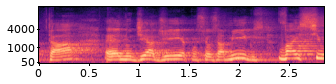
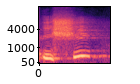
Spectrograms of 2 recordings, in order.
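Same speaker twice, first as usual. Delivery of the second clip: "Is she?" repeated much higher with a rising tune; high question tune; 10 semitones higher than usual. Shown as a demonstration. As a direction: ask "Is she?" again, lifting it high. ("Is she?" repetido bem agudo, perguntando)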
